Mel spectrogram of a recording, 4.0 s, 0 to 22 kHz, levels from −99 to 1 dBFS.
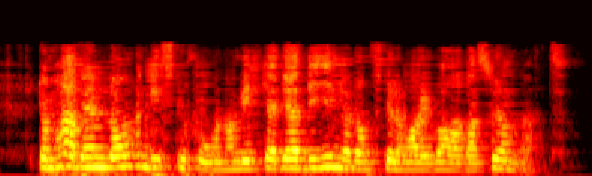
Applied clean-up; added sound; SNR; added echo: neural mask model DeepFilterNet 3.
